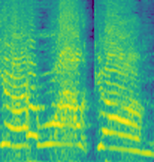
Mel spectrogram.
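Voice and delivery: very high, loud, drawn-out yell.

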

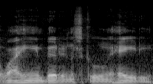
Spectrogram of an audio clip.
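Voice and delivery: ordinary talk, nothing marked

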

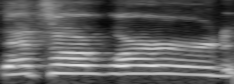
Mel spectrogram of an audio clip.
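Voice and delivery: put-on shrill, very high-pitched screaming shriek. Retelling how the other guy reacted to a word: imitating Michael screaming. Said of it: "he starts screaming".

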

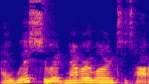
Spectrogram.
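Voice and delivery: ordinary delivery, nothing marked

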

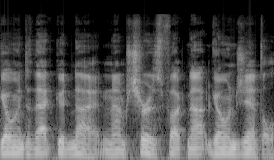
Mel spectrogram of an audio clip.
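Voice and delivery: usual speaking voice

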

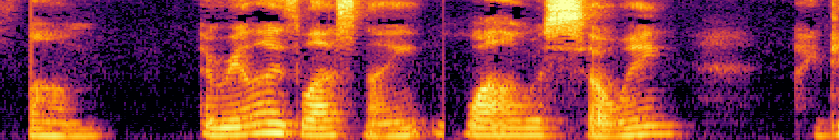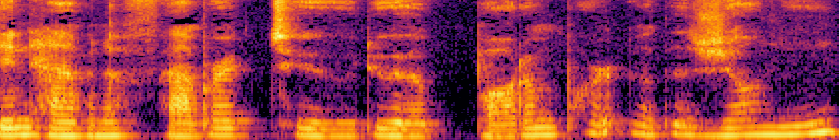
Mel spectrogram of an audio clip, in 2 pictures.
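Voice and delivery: hushed, quiet, low voice. Talking in the morning while a sister is still asleep, speaking low. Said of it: "So sorry if I'm speaking low".

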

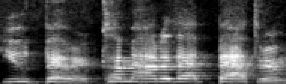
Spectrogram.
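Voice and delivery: shouting, pitched high. A brother bangs on the bathroom door at his sister inside; shouting. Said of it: "shouted Brother".

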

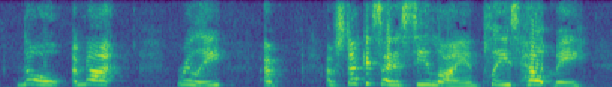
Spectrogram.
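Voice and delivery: high, squeaky, desperate, panicked voice. Narrator voices Cal, swallowed by a sea lion, in a squeaky voice. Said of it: "[name] had been swallowed whole by a sea lion. ... His voice came out as a squeak".

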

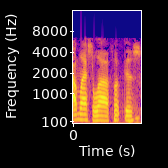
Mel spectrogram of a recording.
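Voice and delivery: normal talking voice

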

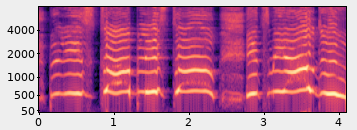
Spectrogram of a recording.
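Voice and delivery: crying, pleading scream, very high, shrill and loud. Aldo pleads with the people throwing fire at the tree; screaming, crying, pleading. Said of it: "Aldo kept screaming and crying and pleading with the people".

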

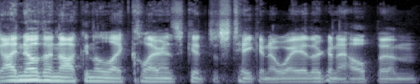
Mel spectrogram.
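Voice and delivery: ordinary delivery

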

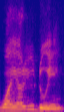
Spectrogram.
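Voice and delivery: ordinary delivery

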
